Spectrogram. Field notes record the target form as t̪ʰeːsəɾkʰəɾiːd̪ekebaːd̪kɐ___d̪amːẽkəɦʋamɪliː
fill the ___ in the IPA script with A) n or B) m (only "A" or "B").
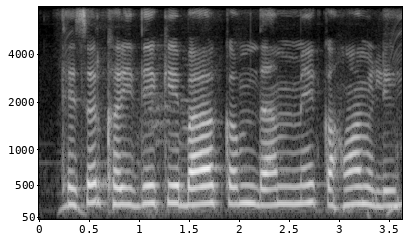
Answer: B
